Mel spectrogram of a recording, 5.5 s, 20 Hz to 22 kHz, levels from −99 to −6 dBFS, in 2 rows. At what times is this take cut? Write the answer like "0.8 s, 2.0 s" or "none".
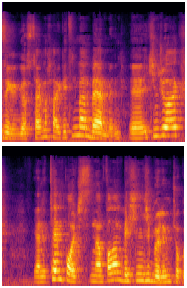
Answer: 1.8 s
